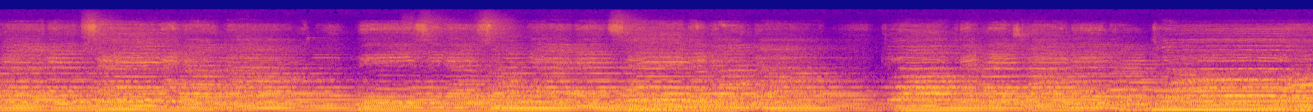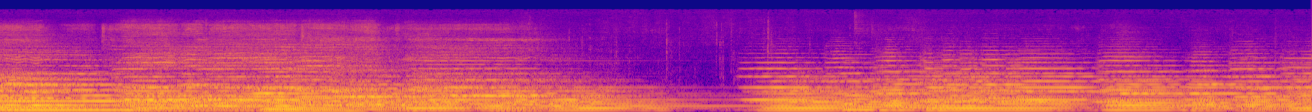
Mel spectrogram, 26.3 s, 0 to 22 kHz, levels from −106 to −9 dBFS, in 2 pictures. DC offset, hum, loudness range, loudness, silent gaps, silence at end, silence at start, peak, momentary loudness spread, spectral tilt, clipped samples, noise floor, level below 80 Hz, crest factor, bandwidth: under 0.1%; none; 6 LU; -23 LUFS; none; 0 s; 0 s; -8 dBFS; 7 LU; -6.5 dB/octave; under 0.1%; -43 dBFS; -34 dBFS; 14 dB; 15 kHz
